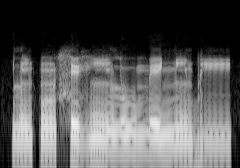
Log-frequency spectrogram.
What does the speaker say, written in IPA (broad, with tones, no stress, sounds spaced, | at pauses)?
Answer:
l ĩ˨ p ũ˨ s ɪ˦˨ ɣ ĩ˦˨ l u˨ m e˨ ɲ ĩ˦ b i˦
